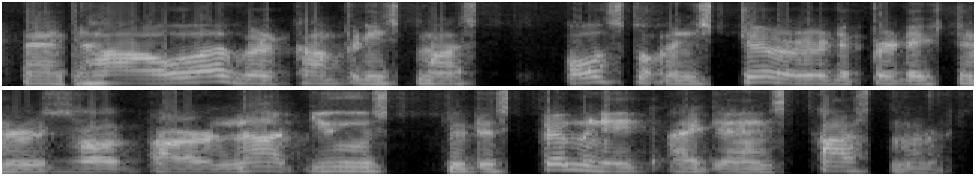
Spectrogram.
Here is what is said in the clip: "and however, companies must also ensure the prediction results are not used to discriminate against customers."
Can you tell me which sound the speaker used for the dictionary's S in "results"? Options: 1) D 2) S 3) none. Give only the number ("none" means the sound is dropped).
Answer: 3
